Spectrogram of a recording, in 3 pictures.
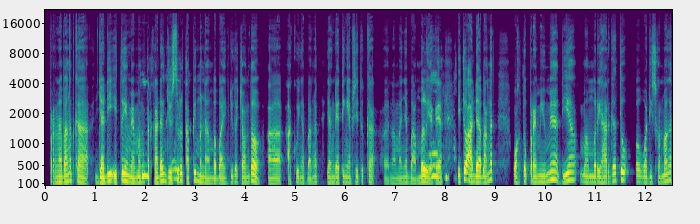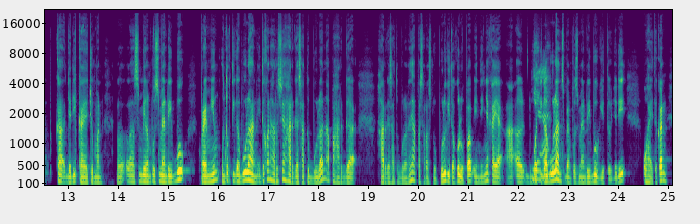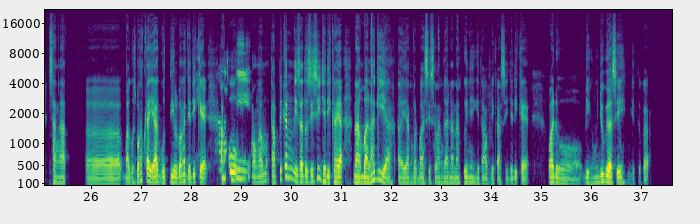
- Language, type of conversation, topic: Indonesian, advice, Bagaimana cara menentukan apakah saya perlu menghentikan langganan berulang yang menumpuk tanpa disadari?
- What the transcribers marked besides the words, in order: in English: "dating apps"; tapping; in English: "good deal"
